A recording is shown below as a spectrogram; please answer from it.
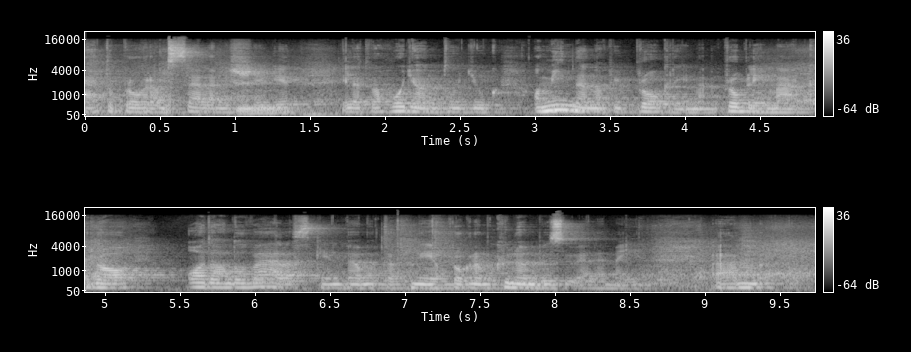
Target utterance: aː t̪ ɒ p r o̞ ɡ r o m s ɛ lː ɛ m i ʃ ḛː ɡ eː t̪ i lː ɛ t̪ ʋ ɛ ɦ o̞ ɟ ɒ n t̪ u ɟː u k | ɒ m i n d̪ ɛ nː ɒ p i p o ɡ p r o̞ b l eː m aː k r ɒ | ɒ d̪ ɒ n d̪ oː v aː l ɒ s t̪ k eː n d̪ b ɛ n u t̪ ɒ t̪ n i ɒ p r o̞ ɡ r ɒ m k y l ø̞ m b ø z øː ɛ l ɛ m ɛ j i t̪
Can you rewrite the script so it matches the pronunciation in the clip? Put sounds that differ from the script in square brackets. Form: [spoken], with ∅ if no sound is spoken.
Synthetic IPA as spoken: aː t̪ ɒ p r o̞ ɡ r [ɒ] m s ɛ lː ɛ m i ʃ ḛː ɡ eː t̪ i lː ɛ t̪ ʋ ɛ ɦ o̞ ɟ ɒ n t̪ u ɟː u k | ɒ m i n d̪ ɛ nː ɒ p i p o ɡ p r o̞ b l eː m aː k r ɒ | ɒ d̪ ɒ n d̪ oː v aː l ɒ s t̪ k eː n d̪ b ɛ [m] u t̪ ɒ t̪ n i ɒ p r o̞ ɡ r ɒ m k y l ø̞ m b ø z øː ɛ l ɛ m ɛ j i t̪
